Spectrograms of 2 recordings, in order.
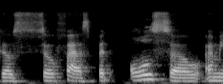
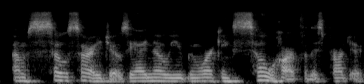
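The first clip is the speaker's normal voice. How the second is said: put-on near-crying voice, quieter; 5 dB quieter than usual. Retelling a sad phone call from an executive producer: imitating someone almost crying. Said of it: "he was almost crying".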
